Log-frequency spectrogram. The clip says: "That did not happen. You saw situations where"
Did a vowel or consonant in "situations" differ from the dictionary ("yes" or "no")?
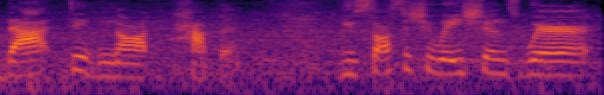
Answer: no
